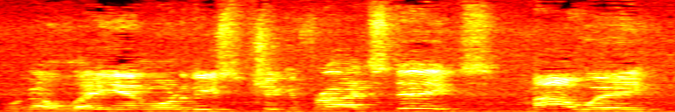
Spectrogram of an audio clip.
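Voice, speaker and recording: A high-voiced man walks through a recipe in a casual, folksy way. He sounds set back from the mic in a roomy kitchen, with a fan running noisily behind him. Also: normal speed. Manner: folksy, plain-spoken. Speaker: home cook presenting a recipe. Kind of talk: casual cooking demonstration. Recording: roomy, noisy fan hum, distant mic. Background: fan noise.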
